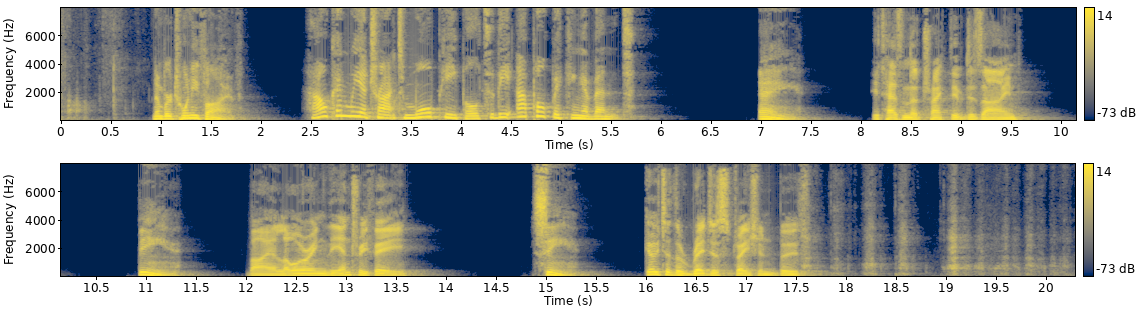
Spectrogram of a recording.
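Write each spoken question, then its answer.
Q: How can we attract more people to the apple picking event?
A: B: By lowering the entry fee.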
